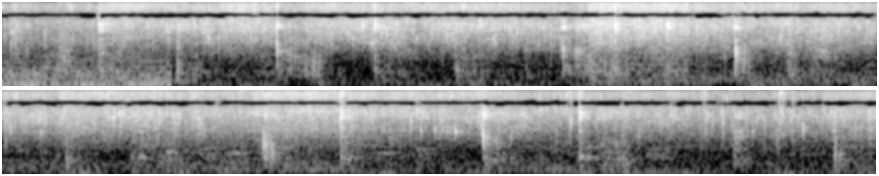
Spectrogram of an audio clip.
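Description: Potato and carrot chunks sizzling in oil in a wok as they are half-cooked, stirred with a metal ladle that scrapes and clicks against the pan every second or so.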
